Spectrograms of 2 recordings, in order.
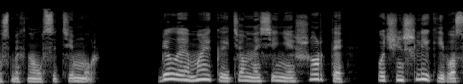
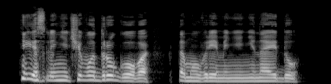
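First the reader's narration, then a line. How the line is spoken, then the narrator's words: Snorted. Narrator (Russian): хмыкнул Тимур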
